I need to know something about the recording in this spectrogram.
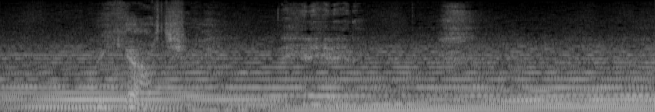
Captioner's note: laughs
